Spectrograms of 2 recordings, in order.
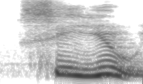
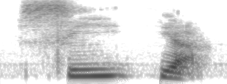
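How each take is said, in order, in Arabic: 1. الكلمة الثانية 'you' كاملة. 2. الكلمة الثانية مختصرة إلى 'ya'. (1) "اللي هي سي يو" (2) "بالامريكان احنا بنقولها سي يا"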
